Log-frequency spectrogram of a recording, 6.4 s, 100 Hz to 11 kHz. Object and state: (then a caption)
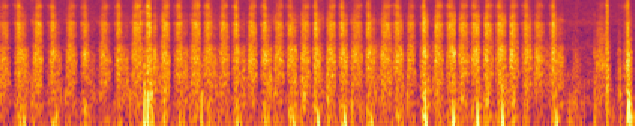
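Fingertips scratching silicone ear. Fingertips scratch continuously inside the hollow canals of the white silicone ears on a 3Dio binaural microphone. A rapid run of short, dry scratching strokes with deep, muffled thumps comes through, under a faint bright hiss.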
